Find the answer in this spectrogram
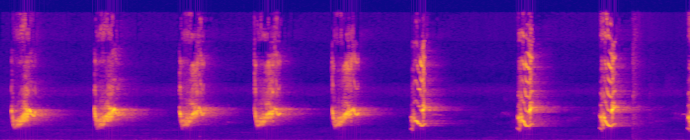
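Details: Long-tailed shrike, used to prompt a lazy caged shrike into singing: a loud, sharp downward-sweeping note repeated about once a second, nine times, with a quiet background.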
